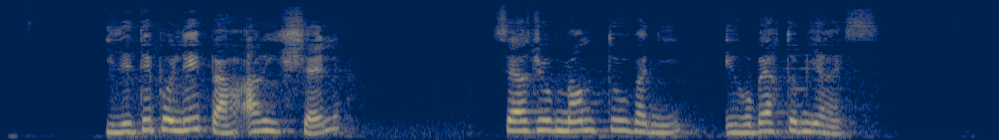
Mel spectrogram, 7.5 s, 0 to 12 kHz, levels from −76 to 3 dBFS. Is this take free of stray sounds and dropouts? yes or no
yes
